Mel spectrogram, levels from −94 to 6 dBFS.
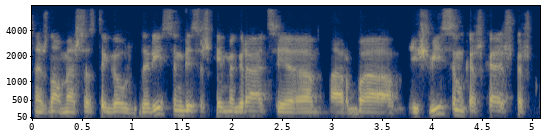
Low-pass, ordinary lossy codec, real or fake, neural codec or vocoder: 7.2 kHz; MP3, 64 kbps; fake; vocoder, 24 kHz, 100 mel bands, Vocos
